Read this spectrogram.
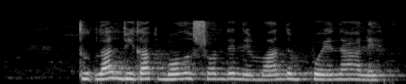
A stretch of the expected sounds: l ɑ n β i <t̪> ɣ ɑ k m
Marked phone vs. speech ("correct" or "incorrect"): incorrect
